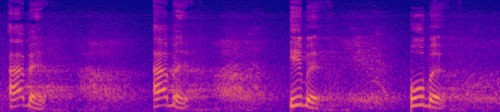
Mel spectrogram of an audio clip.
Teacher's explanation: یہ جتنے بھی حروف ساکین ہو تو ان میں قلقلہ ہوتا ہے, تو با میں قلقلہ کریں گے.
